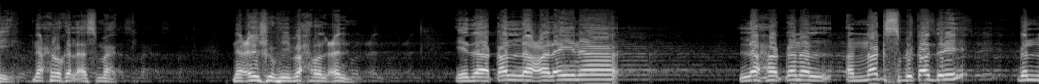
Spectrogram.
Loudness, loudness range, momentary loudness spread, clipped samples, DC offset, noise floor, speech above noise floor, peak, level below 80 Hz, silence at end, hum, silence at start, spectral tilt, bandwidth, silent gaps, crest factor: -15 LUFS; 3 LU; 11 LU; under 0.1%; under 0.1%; -50 dBFS; 36 dB; -2 dBFS; -56 dBFS; 0 s; none; 0 s; -4.5 dB/octave; 14.5 kHz; none; 14 dB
